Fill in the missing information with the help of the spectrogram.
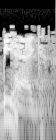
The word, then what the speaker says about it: BHAG: And one of the terms that he introduced us to in this book was, we pronounce it BHAG, but it's B-H-A-G, Big Hairy Audacious Goal.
